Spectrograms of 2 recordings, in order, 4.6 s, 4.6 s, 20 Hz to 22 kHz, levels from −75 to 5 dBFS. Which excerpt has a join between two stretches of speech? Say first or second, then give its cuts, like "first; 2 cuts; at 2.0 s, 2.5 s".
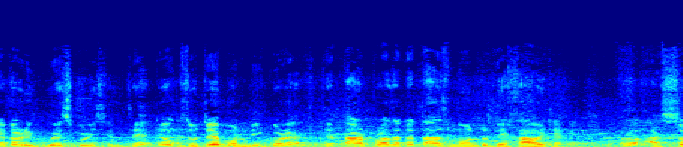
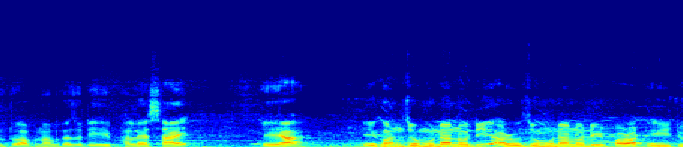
first; 1 cut; at 0.9 s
